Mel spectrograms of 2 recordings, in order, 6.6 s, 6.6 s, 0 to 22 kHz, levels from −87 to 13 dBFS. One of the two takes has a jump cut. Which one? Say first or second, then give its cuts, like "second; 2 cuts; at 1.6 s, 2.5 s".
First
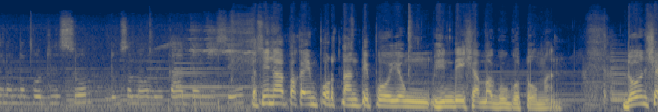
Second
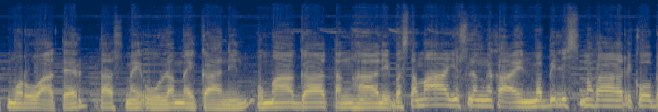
first; 1 cut; at 2.4 s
